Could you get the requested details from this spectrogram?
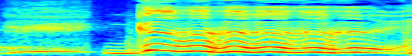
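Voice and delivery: a high silly monster noise; goofy creature grunt. Retold or imitated. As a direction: grunt it like a cartoon oddball. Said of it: "He's like".

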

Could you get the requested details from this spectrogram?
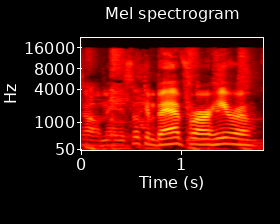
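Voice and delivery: usual speaking voice

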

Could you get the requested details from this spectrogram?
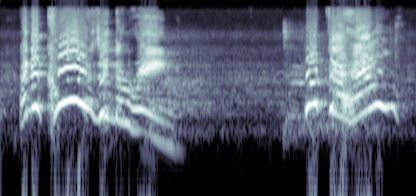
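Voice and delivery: high, incredulous commentary yell; shocked outburst. Real, not acted. Commentator sees an intruder in the ring, shocked outburst. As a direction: blurt it out in disbelief.

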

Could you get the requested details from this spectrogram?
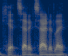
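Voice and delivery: ordinary delivery, nothing marked

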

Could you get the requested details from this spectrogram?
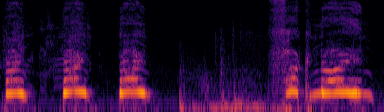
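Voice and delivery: high, loud cries of no; panicked shouting. Real, not acted. Tank breaks down in game.

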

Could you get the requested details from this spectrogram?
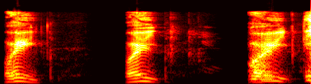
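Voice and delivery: separate, evenly repeated one-word announcements; crosswalk signal voice. Retold or imitated. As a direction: imitate a crosswalk sign's repeated wait. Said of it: "Hey, the crosswalk sign".

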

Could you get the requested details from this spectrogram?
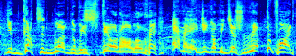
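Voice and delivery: preacher warning the atheist, fiery. Retold or imitated. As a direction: thunder it like hellfire.

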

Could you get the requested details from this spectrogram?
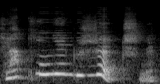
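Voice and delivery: very high, drawn-out outrage; indignant princess. A narrator's reading. Princess hearing the rude demand, indignant. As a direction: squeal it slowly in offended shock.

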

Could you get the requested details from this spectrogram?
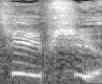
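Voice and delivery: high, squeaky "pew pew"; mimicked laser shots. Player mimicking an attack on a teammate, high pew noises. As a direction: imitate quick laser fire in a high pitch. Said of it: "Oh, he's like".

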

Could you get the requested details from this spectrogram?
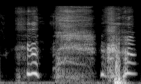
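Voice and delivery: silent high wheeze of laughter; breathless wheezing laugh. Real, not acted. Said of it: "The whole situation is just so funny".

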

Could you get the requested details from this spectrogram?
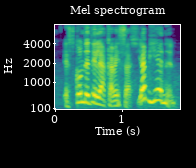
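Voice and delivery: put-on high, urgent old sheep voice; urgent sheep warning. A narrator's reading. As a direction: hiss a warning as the truck comes. Sheep warns Wilbur.

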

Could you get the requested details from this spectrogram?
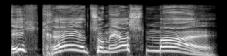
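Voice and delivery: very high, crowing rooster voice; rooster calling down. Acted. Golden rooster calling down to the boy, high crowing voice. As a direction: crow it down from the bell tower. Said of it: "rief der goldene Hahn herunter".

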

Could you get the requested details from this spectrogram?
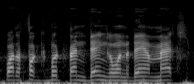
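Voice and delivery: ordinary delivery

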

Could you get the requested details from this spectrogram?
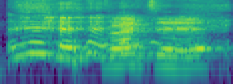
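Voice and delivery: high, loud, laughing through the words; laughing exclamation. Real, not acted. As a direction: burst out laughing as you say it. Laughing at Megan's spelling.

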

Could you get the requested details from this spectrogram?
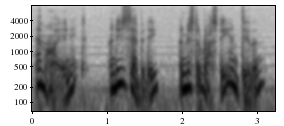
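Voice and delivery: high-pitched, hopeful questions in character; eager Florence. Acted. Florence asking Dougal if she is in it, eager. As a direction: ask eagerly in a high little voice.

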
